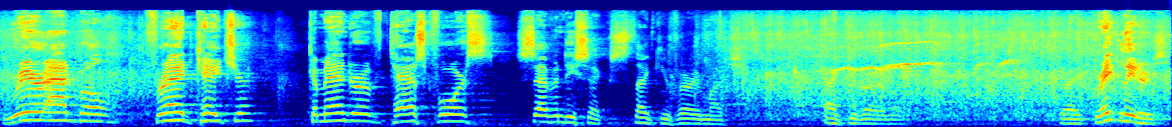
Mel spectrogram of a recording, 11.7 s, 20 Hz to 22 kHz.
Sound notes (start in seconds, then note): 6.6 applause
